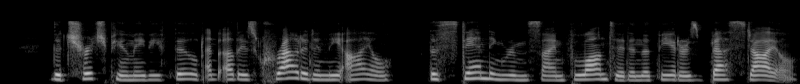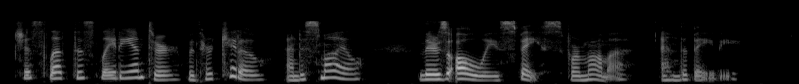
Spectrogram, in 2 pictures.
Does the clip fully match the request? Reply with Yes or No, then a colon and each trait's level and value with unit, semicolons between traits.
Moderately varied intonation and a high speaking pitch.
Yes: average, 3.2 semitones; high, 220 Hz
